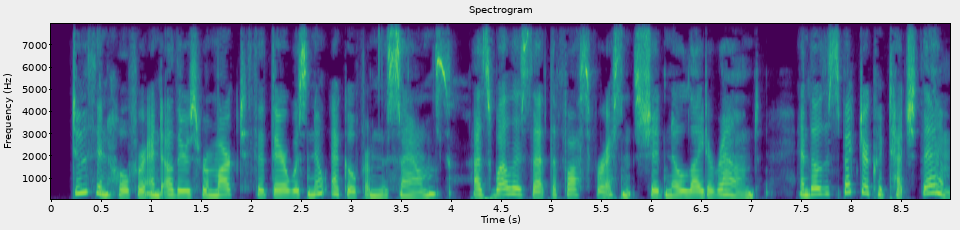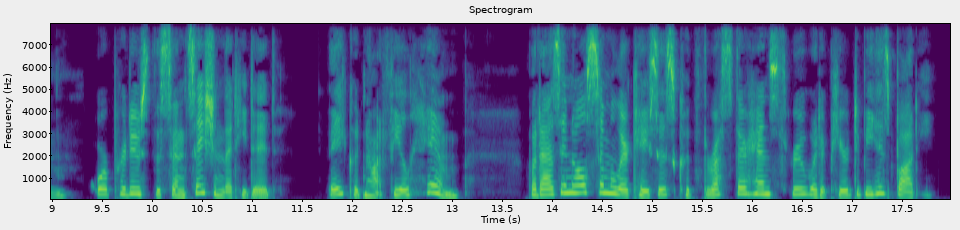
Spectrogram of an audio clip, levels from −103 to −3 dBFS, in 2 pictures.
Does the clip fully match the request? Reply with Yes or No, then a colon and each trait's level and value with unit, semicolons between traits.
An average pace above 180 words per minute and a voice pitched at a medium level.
No: average, 195 wpm; high, 245 Hz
